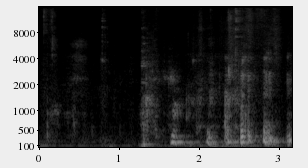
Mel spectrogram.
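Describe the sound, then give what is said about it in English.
Two dogs, Leo and Daisy, bark excitedly as they rush to the door together, a rapid, irregular burst of overlapping yaps and woofs that starts after a short quiet stretch and keeps going. “They rushed to the get door together, barking crazily.”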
